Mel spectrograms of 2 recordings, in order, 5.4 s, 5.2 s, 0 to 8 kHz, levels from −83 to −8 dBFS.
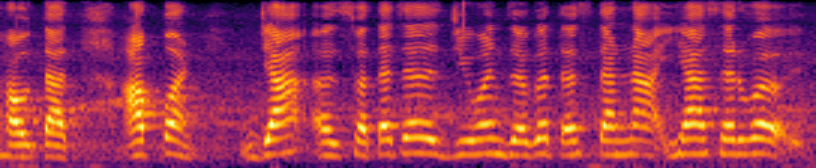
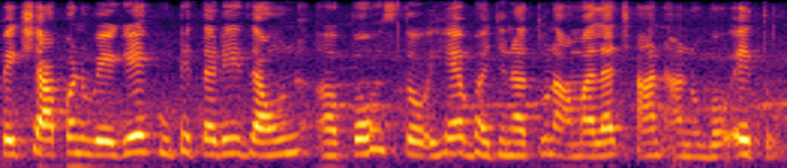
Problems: constant background noise, background conversations at intervals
